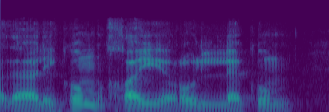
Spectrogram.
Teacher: സാക്കിനത മീമിനെ ഇൽഹാർ ഷഫവി മണിക്കാതെ വെളിവാക്കുക.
